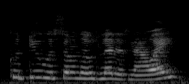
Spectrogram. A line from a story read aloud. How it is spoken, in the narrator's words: He said cheerfully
